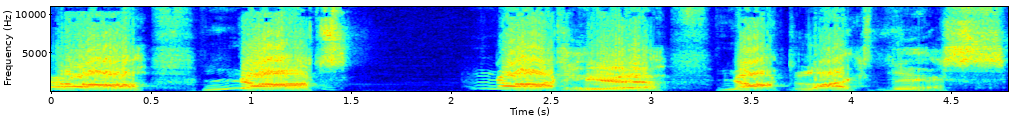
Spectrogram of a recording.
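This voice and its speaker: Growling, a man performs a put-on character voice. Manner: booming, grand.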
